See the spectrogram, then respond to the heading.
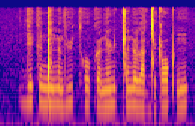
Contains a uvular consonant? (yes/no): no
